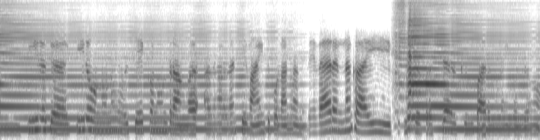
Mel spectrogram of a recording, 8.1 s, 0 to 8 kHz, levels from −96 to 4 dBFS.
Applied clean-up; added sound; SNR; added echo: neural mask model RNNoise.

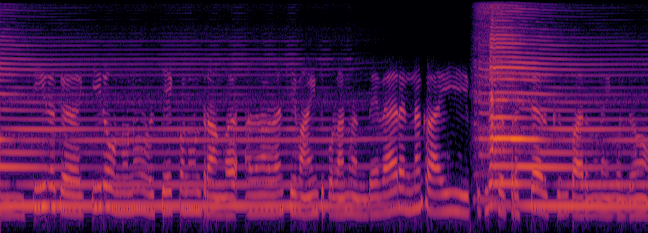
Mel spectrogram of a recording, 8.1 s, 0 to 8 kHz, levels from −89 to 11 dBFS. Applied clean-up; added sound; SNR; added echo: none; Harmonica; -3 dB; none.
